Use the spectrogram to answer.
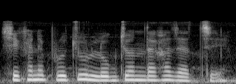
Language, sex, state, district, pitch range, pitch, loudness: Bengali, female, West Bengal, Cooch Behar, 185-205 Hz, 200 Hz, -13 LUFS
